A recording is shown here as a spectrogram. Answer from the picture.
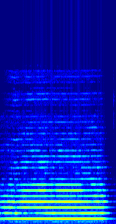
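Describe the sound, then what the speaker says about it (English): A violin sounds a single C sharp, stopped with the second finger on the A string, held as one steady, clear bowed note for about two seconds before fading. "And then the C sharp is second finger on the A string, and it sounds like this."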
